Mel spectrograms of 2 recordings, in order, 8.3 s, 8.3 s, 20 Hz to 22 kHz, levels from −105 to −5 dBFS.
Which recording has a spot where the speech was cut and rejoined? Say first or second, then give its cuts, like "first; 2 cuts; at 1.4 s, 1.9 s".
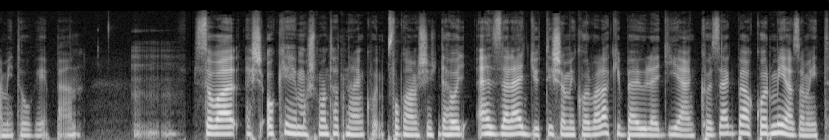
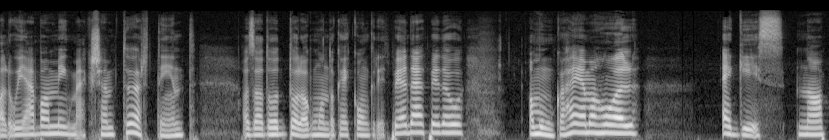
first; 2 cuts; at 1.8 s, 4.4 s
